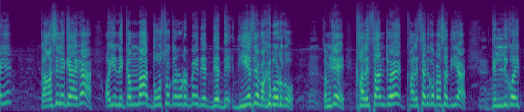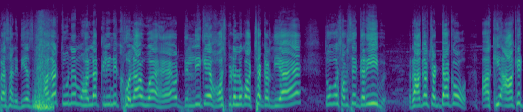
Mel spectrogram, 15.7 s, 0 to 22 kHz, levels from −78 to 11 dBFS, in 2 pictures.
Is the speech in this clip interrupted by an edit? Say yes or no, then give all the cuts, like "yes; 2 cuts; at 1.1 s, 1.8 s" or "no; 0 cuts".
yes; 1 cut; at 8.4 s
